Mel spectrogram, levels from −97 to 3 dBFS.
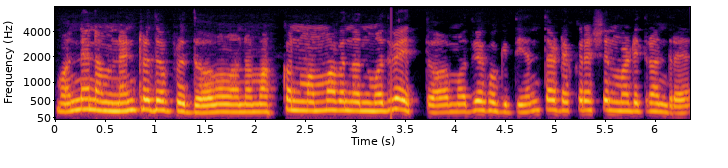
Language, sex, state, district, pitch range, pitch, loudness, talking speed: Kannada, female, Karnataka, Shimoga, 205-245 Hz, 230 Hz, -14 LUFS, 140 wpm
